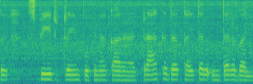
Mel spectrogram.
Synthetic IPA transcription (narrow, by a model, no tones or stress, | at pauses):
ɯ | spiːɖʈɾejnpoːpːinɐkaːɾɐɳɐʈɾaːkːɯd̪ɐt̪ɐjt̪ːɐlʊnt̪ːɐɾɐbɐlː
